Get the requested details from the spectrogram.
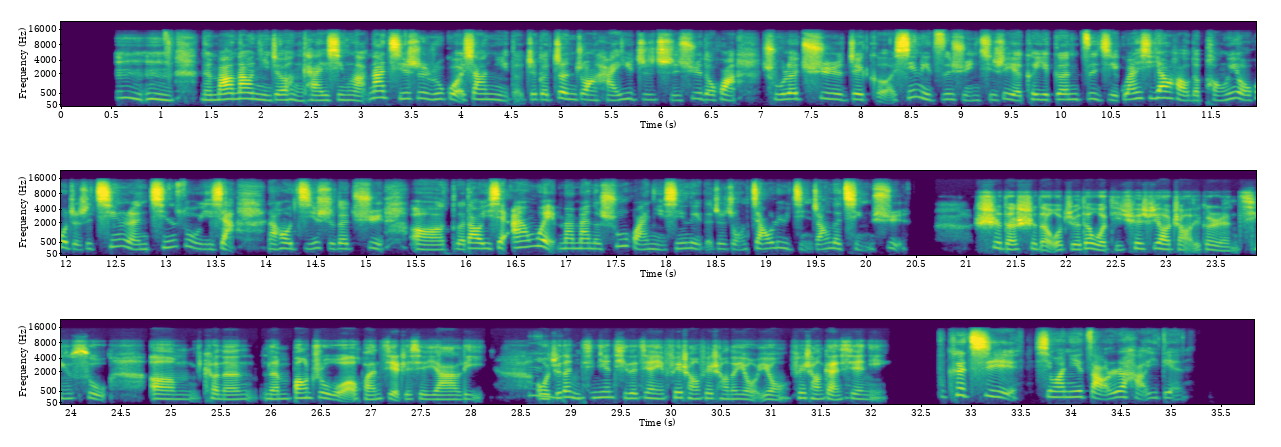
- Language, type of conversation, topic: Chinese, advice, 如何快速缓解焦虑和恐慌？
- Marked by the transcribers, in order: none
